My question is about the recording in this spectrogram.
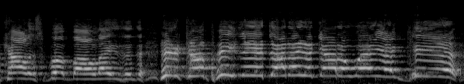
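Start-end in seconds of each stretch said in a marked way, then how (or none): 1.6-4.6 hammed-up shout. Radio host hollering for security to drag a caller off. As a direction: bellow for the guards like a showman.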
